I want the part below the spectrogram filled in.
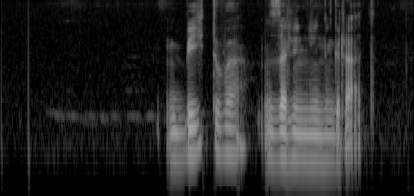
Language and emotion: Russian, neutral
